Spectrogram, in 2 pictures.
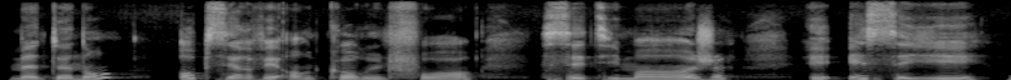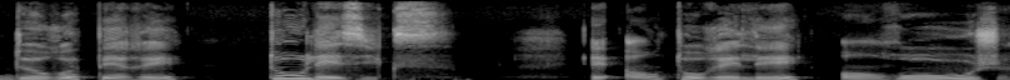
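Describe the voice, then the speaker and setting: Woman, preschool teacher, very slow, mellow, encouraging. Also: mid-range voice, lively intonation. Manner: slow, drawn-out and encouraging, praising often. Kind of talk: recorded reading lesson for young children.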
